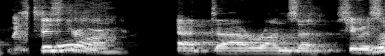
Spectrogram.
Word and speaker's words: Runza: Runza, yeah.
